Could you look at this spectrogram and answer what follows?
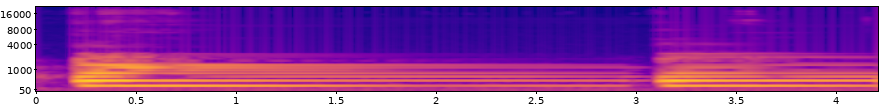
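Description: A single G note on guitar struck and left to ring steadily for about three seconds, then struck again, clean and close with a smooth decay and nothing else heard.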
